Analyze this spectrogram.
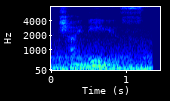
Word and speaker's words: Chinese: So if I say the word Chinese, Chinese you can see again like employee I'm stressing the suffix.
